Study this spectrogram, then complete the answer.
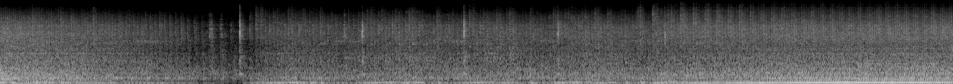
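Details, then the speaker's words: Ford 9N tractor that sat 10-15 years, just after the fuel system was redone (carburetor float had been stuck closed): even, regular four-cylinder idle chug rising slightly near the end. Runs smoothly, though heat is already building and the upper radiator hose is bad. "she runs pretty good for uh I don't know 10 15 years of sitting"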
